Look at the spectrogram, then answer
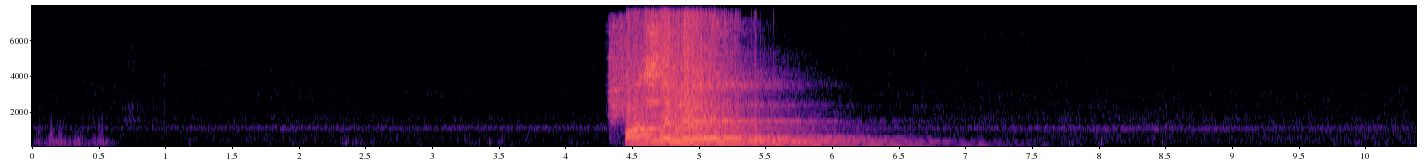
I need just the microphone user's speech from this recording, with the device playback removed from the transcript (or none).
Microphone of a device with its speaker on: बांसिनानो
